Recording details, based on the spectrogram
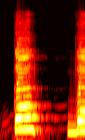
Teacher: बा को हम 6 अलिफ के बराबर खींचेंगे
